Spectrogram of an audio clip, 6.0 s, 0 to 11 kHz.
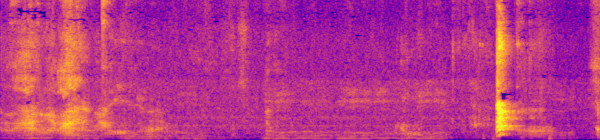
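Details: Fred, a near five-month-old Olde English Bulldogge puppy weighing over 40 pounds, pouncing on Ruby's back to wrestle on a couch; a steady, rumbling growl with a low droning tone runs throughout, broken by a sudden sharp bark near the end.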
